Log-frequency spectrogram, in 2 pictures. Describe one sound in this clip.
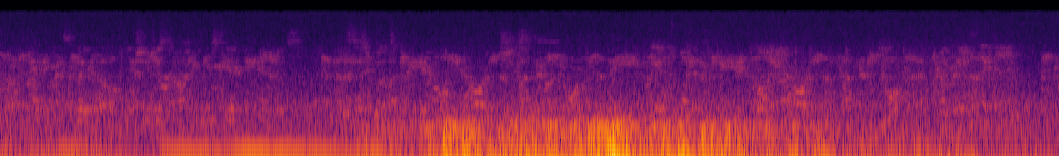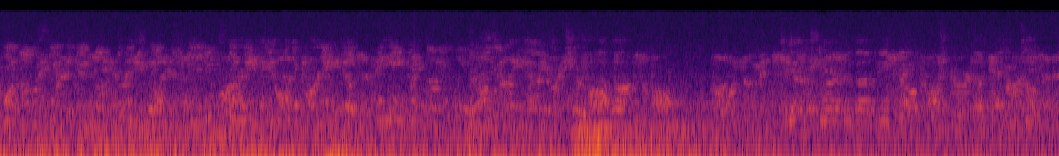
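Raindrops patter steadily on a window.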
